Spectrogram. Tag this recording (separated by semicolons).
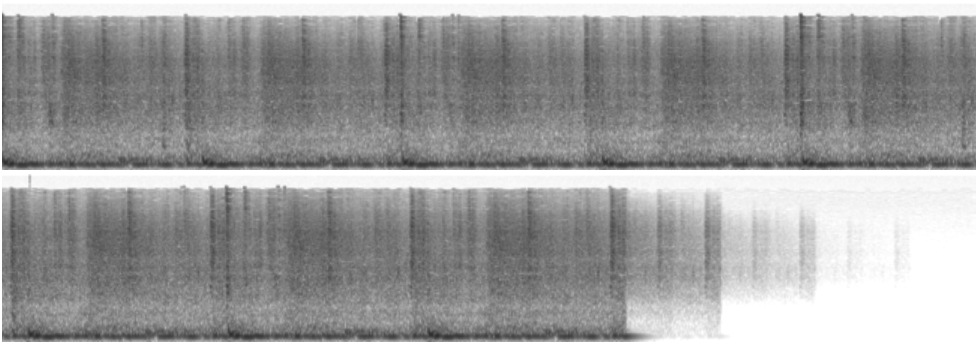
factory; Gent; industrial; industry; machine; machinery; mechanical; noise; rhythm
